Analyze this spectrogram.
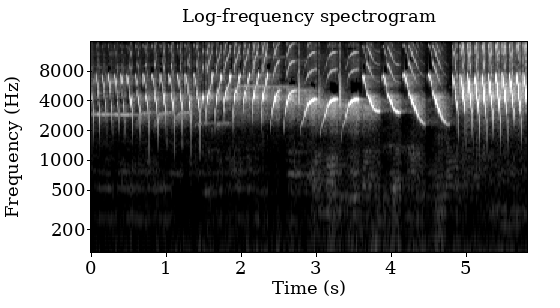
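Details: Canary singing a run of fast repeated tours: rapid trills, then descending whistled sweeps, closing with a dense buzzy rattle, all high-pitched and clear.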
